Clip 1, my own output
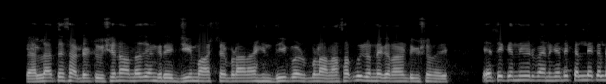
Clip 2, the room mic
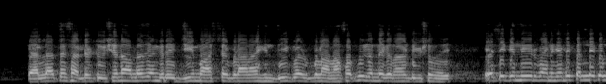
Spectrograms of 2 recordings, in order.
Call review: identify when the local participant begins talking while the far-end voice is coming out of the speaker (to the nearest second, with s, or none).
none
